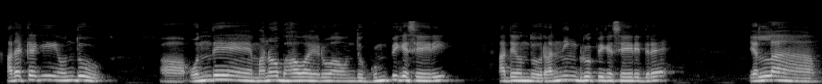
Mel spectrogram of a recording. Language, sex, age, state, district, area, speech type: Kannada, male, 18-30, Karnataka, Dakshina Kannada, urban, spontaneous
